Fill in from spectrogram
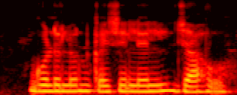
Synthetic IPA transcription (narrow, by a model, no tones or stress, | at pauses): ɡoɽluːnkəjɕeleld͡ʑaɦo̰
